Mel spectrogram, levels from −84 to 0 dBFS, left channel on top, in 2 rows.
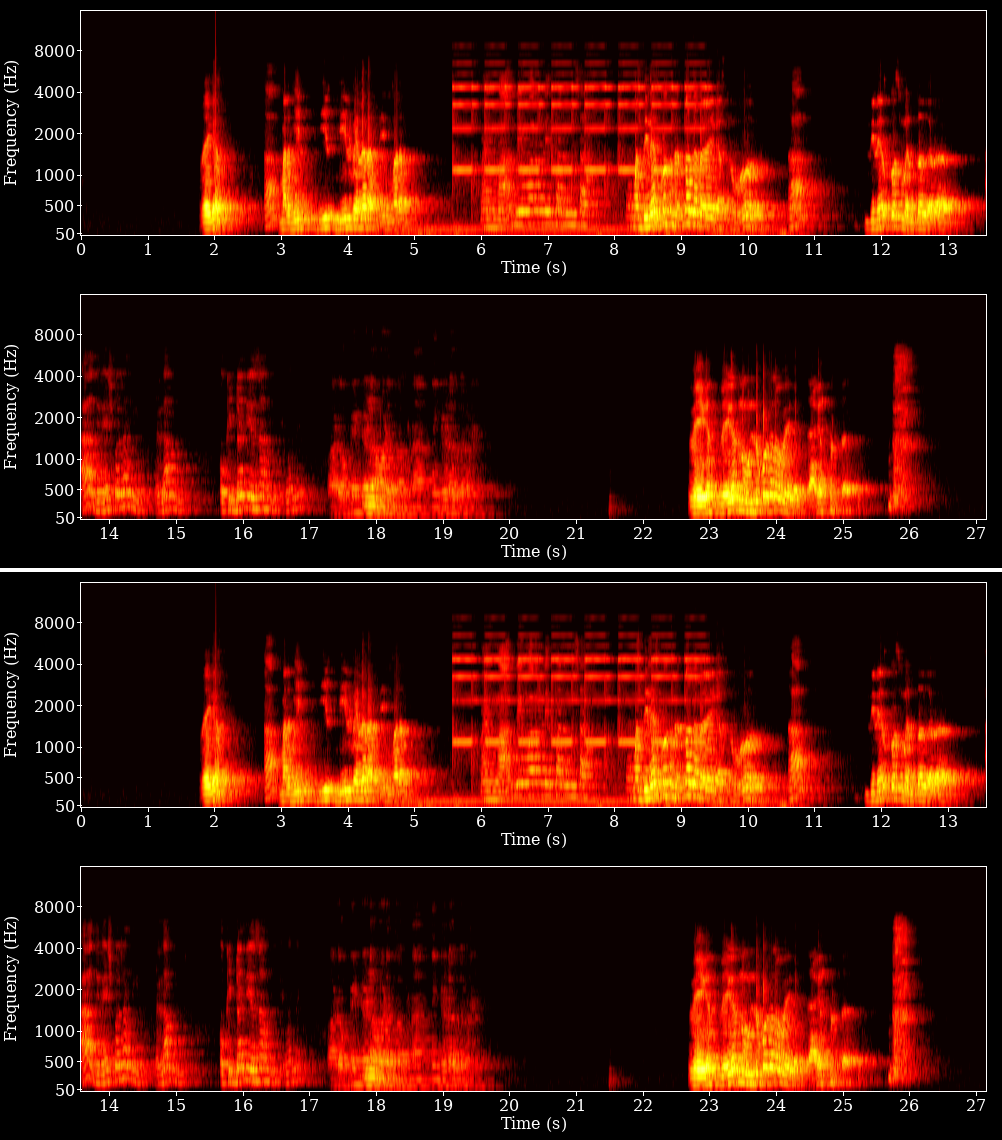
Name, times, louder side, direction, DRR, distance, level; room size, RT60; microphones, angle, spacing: voice 1, 1.8-2.1 3.0-4.9 8.3-10.2 11.8-13.1 17.8-18.1 22.7-24.7 25.0-25.1, left 1 dB, 15° left, 5 dB, 0.7 m, -23 dB
Alarm, 4.2-10.6, equal, 5° right, 1.5 m, -40 dB
voice 2, 6.0-7.6 8.2-8.9 10.6-10.9 13.6-15.2 15.7-16.9 25.7-26.0, equal, 25° right, 4 dB, 1.0 m, -36 dB
voice 3, 17.3-19.5, left 1 dB, 50° right, -3 dB, 2.5 m, -39 dB
6.8 x 5.5 x 4.2 m, 1.0 s
head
